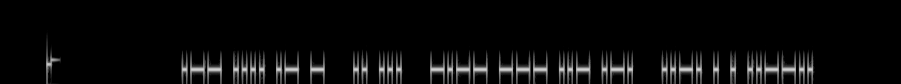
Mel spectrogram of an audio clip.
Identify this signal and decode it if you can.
Morse code, heard as a keyed tone, about 28 wpm, 700 Hz. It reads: WHAT IS YOUR FEE?
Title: Sentences from Top 1500 Words 28wpm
